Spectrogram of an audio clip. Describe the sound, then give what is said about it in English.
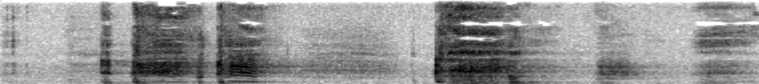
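Someone coughs hard several times in quick bursts while holding a handheld microphone, a harsh coughing fit with short pauses between the spasms and a final throat-clearing cough, with no talking. “It's good to have this handheld mic when you have a coughing fit.”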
